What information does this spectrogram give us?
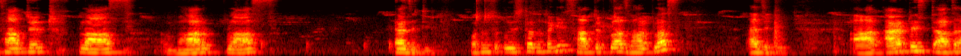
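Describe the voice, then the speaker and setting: A Bangladeshi man teaching English grammar, asking questions and answering them himself, sounding words out slowly. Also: a little high. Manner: asks and answers his own questions, slow word-by-word drilling. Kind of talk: spoken grammar lesson with questions to students.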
